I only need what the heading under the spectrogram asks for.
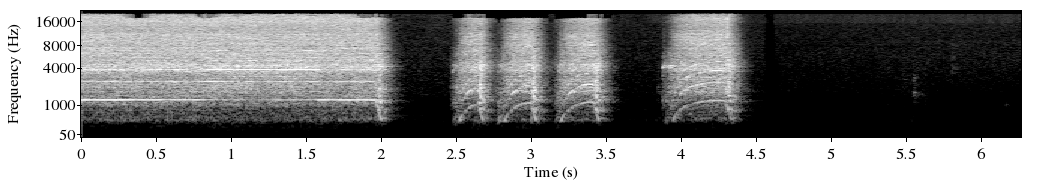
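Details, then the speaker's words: DeWalt 18V XRP cordless drill motor, after repair for smoke and burning smell: armature commutator cleaned with fine file, brushes refitted, before gearbox refitted. Short bursts spinning up and down cleanly, even whine, no sputter or grinding; normal. "That seems to be working. Okay. It's early days."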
